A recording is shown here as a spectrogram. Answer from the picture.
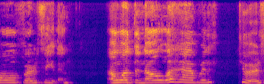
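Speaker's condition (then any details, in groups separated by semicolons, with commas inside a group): Cerebral palsy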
